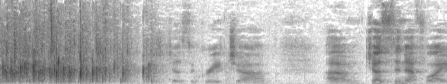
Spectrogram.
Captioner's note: applause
